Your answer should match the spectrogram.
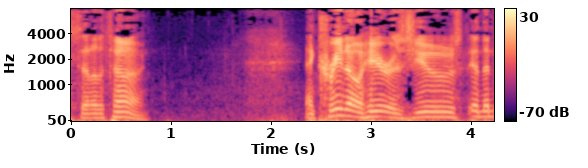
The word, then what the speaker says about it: krino: In fact, the word krino, K-R-I-N, long O, krino, means to judge someone.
